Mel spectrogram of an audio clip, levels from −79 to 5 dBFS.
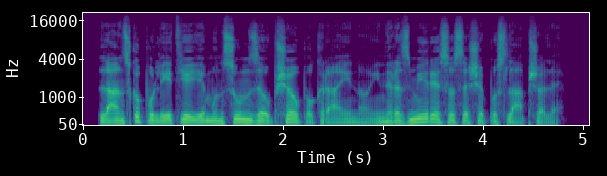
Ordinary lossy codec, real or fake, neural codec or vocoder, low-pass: none; real; none; 19.8 kHz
